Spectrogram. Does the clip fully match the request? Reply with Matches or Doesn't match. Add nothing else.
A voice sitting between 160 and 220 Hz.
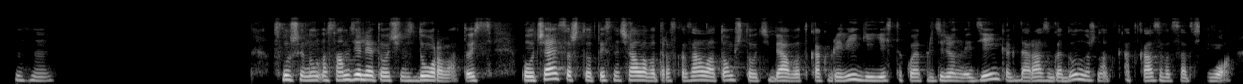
Matches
